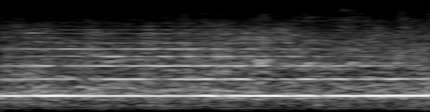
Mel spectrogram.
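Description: Alphorn sounding one long held note, steady in pitch and rich in overtones.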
